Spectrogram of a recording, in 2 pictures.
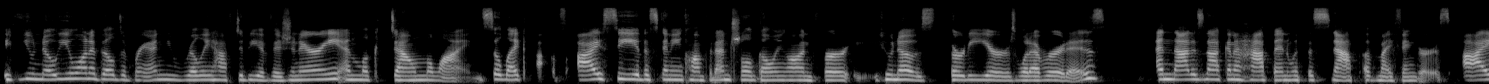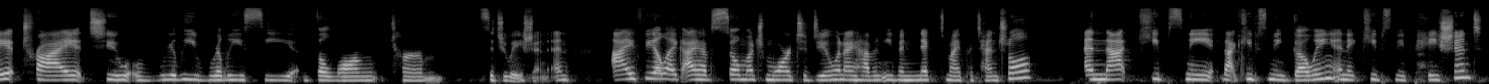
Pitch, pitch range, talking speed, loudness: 210 Hz, 195-225 Hz, 185 wpm, -24 LUFS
